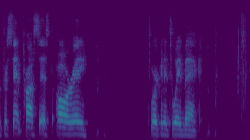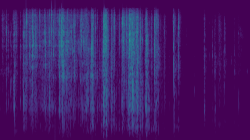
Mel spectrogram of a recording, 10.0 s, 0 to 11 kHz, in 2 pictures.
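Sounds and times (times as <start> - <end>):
plastic wrapper crinkling and tearing: 4.8 - 10.0.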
